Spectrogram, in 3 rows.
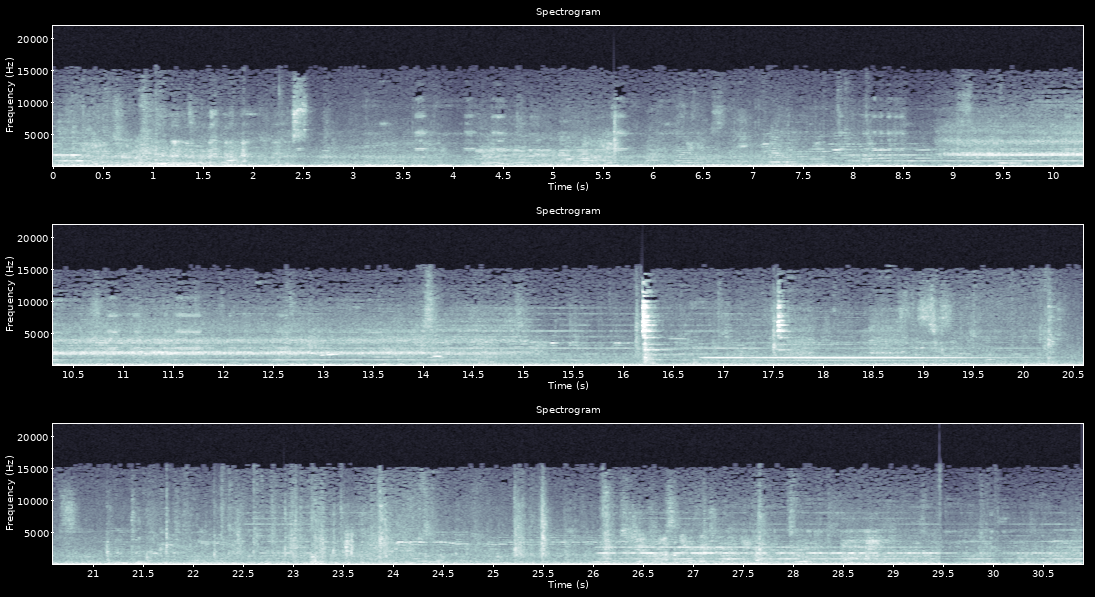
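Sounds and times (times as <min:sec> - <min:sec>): crowd voices: 0:00.0 - 0:30.9
tram rumbling: 0:00.0 - 0:30.9.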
